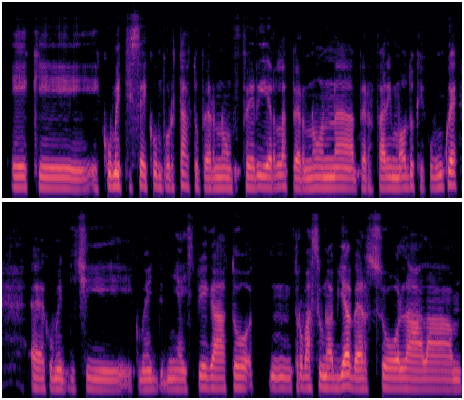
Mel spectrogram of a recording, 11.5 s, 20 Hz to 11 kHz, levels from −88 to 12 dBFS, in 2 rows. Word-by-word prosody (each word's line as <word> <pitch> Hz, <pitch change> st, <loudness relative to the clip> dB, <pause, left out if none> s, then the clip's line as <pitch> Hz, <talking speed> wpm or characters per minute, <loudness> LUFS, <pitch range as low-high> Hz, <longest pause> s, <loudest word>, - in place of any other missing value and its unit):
E 145 Hz, -1 st, +2 dB
che 145 Hz, -, -3 dB
e 135 Hz, -2 st, 0 dB
come 165 Hz, 0 st, +4 dB
ti 145 Hz, -, -11 dB
sei 155 Hz, +1 st, +1 dB
comportato 150 Hz, 0 st, -4 dB
per 135 Hz, -1 st, -2 dB
non 140 Hz, -1 st, 0 dB
ferirla, 150 Hz, 0 st, 0 dB
per 135 Hz, -3 st, 0 dB
non 140 Hz, +1 st, +2 dB
uhm, 140 Hz, -1 st, +2 dB
per 135 Hz, -2 st, -4 dB
fare 135 Hz, +2 st, 0 dB
in 140 Hz, -, +1 dB
modo 140 Hz, +3 st, 0 dB
che 140 Hz, -, -14 dB
comunque, 155 Hz, +7 st, +1 dB, 0.4 s
ehm, 130 Hz, -1 st, -1 dB
come 130 Hz, -1 st, -2 dB
dici 120 Hz, 0 st, -5 dB
come 125 Hz, 0 st, -3 dB
d -, -, -12 dB
mi 130 Hz, 0 st, -3 dB
hai 125 Hz, -, -3 dB
spiegato, 140 Hz, +1 st, 0 dB, 0.2 s
uhm, 140 Hz, -1 st, -3 dB
trovasse 145 Hz, 0 st, -2 dB
una 145 Hz, -2 st, +3 dB
via 160 Hz, +4 st, +8 dB
verso 135 Hz, +1 st, +2 dB
la 130 Hz, -2 st, +3 dB
la 125 Hz, -1 st, 0 dB
140 Hz, 175 wpm, -29 LUFS, 130-145 Hz, 0.4 s, via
